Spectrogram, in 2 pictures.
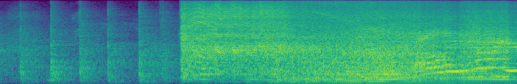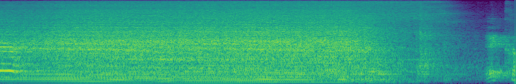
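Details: Jeep Compass after starter replacement: five quick clicks, then the starter cranks and the engine catches at once, revs up and holds a steady run before shutdown; power steering fluid missing, no power steering.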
